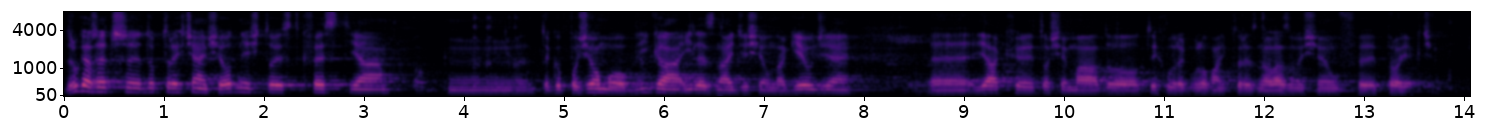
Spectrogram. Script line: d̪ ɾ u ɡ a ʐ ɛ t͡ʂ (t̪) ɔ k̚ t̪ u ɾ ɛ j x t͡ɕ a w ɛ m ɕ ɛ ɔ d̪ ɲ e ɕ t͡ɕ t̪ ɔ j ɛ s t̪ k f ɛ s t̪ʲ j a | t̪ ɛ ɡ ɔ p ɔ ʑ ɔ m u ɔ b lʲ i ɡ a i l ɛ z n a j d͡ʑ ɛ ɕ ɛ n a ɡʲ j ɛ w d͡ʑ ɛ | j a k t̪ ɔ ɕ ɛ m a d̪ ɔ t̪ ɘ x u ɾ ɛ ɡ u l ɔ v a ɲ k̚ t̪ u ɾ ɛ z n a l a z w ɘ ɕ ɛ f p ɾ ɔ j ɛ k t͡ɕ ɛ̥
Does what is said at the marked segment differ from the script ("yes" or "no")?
yes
